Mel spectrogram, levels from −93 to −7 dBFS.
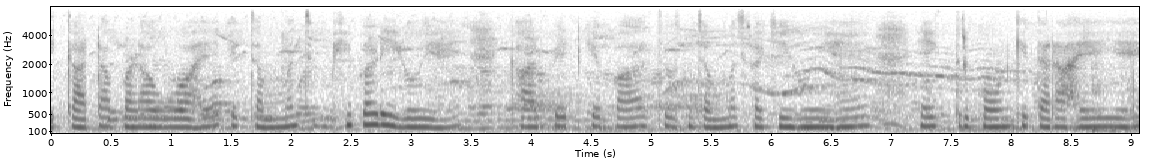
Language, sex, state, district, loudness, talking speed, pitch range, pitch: Hindi, female, Bihar, Jahanabad, -46 LUFS, 150 wpm, 200-215 Hz, 205 Hz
